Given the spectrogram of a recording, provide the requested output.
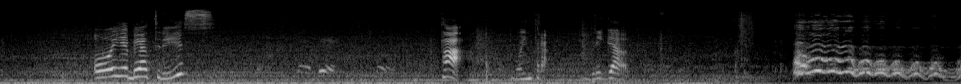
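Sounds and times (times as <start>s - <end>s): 
low rumble: 0.0s - 9.5s
speech: 1.0s - 2.0s, 4.4s - 6.4s
dog barking: 7.9s - 9.5s.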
